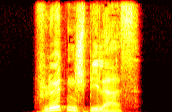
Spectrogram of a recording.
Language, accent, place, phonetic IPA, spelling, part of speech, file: German, Germany, Berlin, [ˈfløːtn̩ˌʃpiːlɐs], Flötenspielers, noun, De-Flötenspielers.ogg
- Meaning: genitive of Flötenspieler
